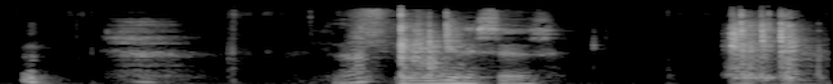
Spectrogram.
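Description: A plastic bottle cap is twisted shut.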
